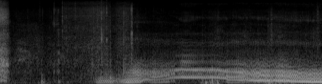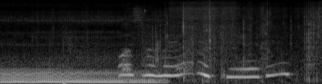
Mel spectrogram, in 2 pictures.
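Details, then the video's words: Domestic cat Jinxie, resisting removal from under a chair, gives a long low throaty growl lasting several seconds that ends in short wavering whines, with a person speaking softly over it. "Pyscho Cat"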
